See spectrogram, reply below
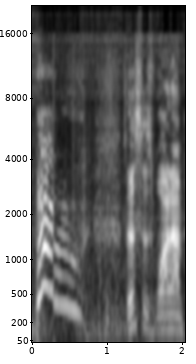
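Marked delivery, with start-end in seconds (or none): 0.0-0.7 laugh, then a high whooping cheer; giddy laugh and whoop. Real, not acted. Vlogger cheering the rare snowfall, laugh then high woo. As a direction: whoop with delight at the snow.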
